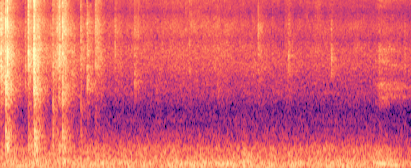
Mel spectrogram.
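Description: Handling noise close to a microphone: a few sharp knocks in the first second, then a steady low rustling that stops near the end.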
